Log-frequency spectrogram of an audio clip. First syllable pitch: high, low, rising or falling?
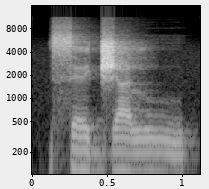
low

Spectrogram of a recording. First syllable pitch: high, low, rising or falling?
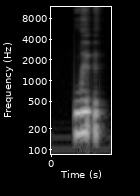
high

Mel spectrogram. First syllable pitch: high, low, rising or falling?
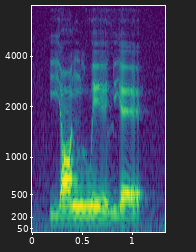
high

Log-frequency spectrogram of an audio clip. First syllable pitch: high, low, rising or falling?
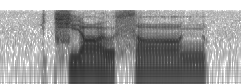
falling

